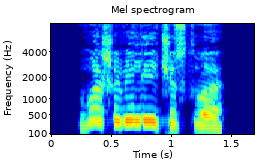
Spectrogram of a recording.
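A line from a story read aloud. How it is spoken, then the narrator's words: Shouting with all strength. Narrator (Russian): Закричала, что было сил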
